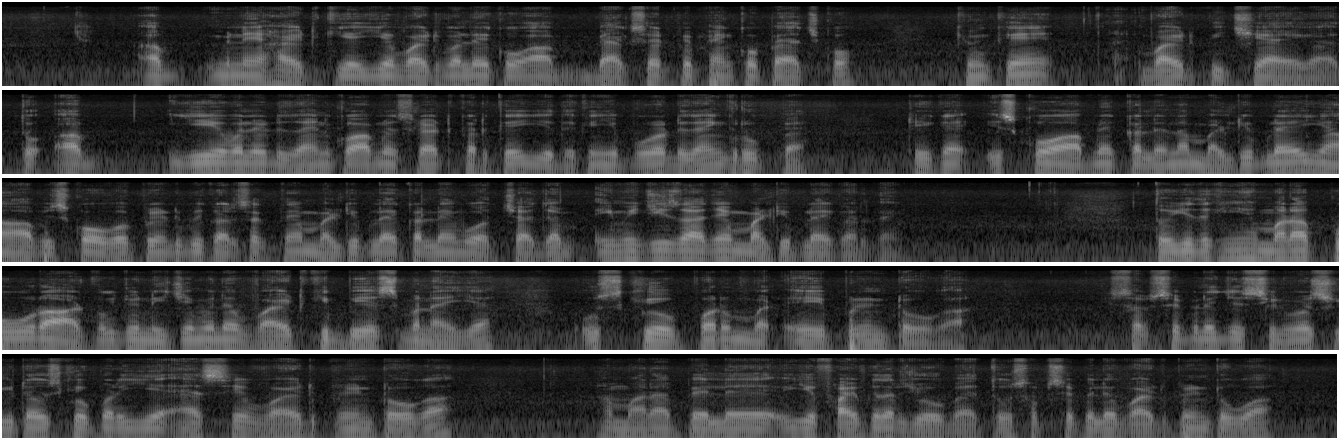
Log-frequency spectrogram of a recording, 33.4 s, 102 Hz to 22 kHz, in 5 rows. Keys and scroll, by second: 2.0 super+z, 6.8 space, 10.1 super+z, 18.1 typing, 19.7 v, 20.0 v, 32.7-33.4 typing.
